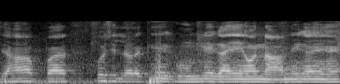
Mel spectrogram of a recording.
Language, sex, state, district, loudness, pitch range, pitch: Hindi, male, Uttar Pradesh, Jalaun, -18 LUFS, 125-135 Hz, 130 Hz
